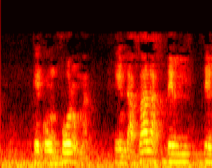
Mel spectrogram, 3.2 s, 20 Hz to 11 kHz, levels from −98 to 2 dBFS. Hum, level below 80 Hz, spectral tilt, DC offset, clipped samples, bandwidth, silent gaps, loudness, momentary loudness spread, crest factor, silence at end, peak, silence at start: none; -38 dBFS; -12 dB/octave; under 0.1%; under 0.1%; 5.6 kHz; none; -23 LUFS; 16 LU; 18 dB; 0 s; -6 dBFS; 0 s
